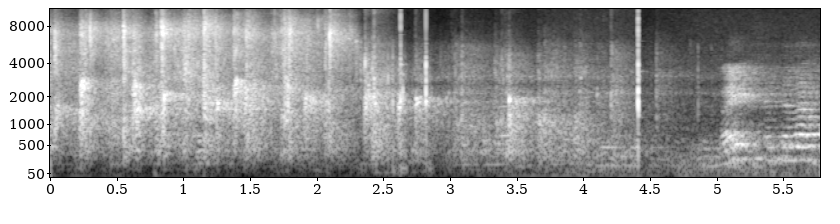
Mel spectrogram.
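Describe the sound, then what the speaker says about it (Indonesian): Pupils in a classroom clap for a presenting group, a short flurry of claps that thins into scattered individual hits and then fades, with a voice talking at the end. "Tepuk tangan untuk kelompok"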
